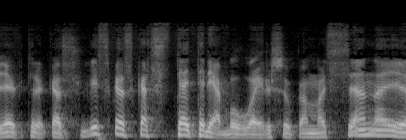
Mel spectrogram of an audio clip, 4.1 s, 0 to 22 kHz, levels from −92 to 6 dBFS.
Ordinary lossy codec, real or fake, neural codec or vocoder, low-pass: MP3, 48 kbps; fake; autoencoder, 48 kHz, 128 numbers a frame, DAC-VAE, trained on Japanese speech; 14.4 kHz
